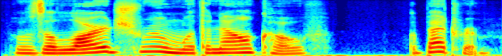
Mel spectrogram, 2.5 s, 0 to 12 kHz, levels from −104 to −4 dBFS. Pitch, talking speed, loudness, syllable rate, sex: 220 Hz, 215 wpm, -17 LUFS, 6.7 syllables/s, female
